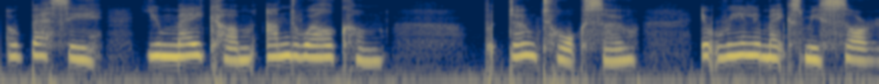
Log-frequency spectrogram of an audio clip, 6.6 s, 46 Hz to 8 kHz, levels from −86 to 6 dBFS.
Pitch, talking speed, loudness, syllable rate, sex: 235 Hz, 135 wpm, -20 LUFS, 4.5 syllables/s, female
